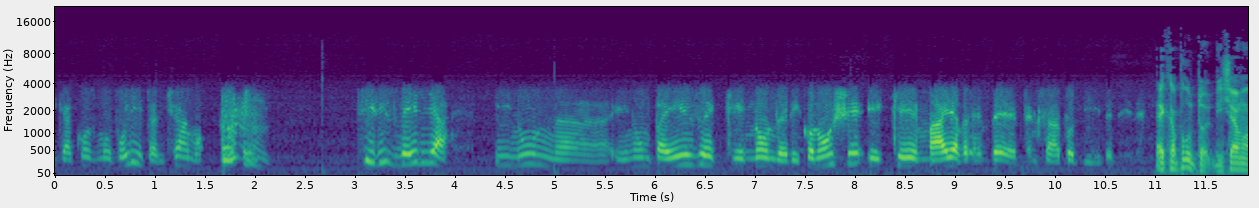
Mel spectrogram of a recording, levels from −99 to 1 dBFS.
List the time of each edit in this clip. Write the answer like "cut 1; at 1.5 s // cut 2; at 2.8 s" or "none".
cut 1; at 11.0 s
